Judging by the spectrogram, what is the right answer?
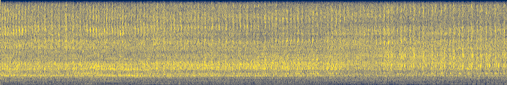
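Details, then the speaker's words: Grand Max engine running rough: idle with a sharp, uneven ticking clatter; piston, bearings or valves suspected before teardown. "Cemen lu suara saat mesin hidup itu kasar seperti ini makanya kita akan membongkar untuk melihat apakah dari piston dari metal atau dari klep yang bunyi"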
